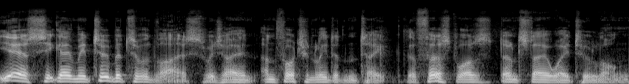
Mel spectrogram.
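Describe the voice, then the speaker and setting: A man with an Australian accent talks at a moderate pace and fairly low pitch, with vocal fry and lively intonation. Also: hardly any pauses. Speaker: artist. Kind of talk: interview.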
